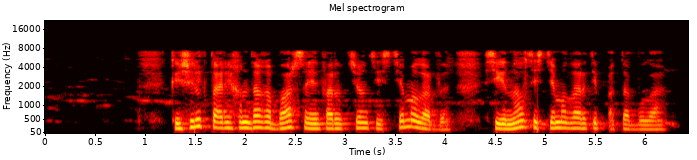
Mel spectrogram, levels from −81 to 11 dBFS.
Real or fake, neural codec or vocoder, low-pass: real; none; 7.2 kHz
